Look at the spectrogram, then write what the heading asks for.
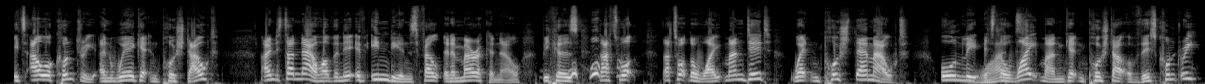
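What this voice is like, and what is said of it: Teesside English accent. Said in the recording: “where I grew up, in the area around the River Tees ... I can actually give you this in the accent that I had growing up”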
